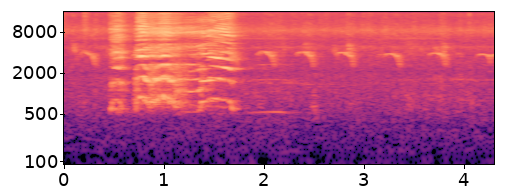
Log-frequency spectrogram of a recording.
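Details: Rooster crowing to greet the morning in a village backyard during soft drizzle: a loud, harsh, multi-part crow lasting over a second, followed by a run of high, downward-sliding chick peeps against a rain hiss.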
